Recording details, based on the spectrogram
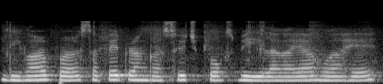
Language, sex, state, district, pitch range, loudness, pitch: Hindi, female, Arunachal Pradesh, Papum Pare, 190-205 Hz, -15 LUFS, 195 Hz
